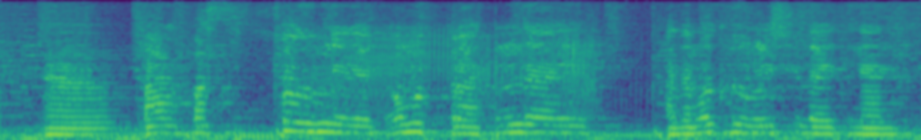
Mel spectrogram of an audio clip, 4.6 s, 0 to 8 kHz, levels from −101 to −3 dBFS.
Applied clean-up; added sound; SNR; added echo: none; Fart; 15 dB; reverberation time 0.9 s.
